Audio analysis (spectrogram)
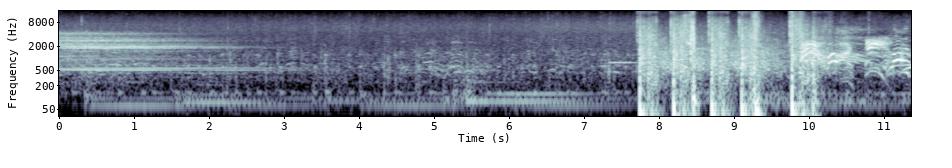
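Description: Gunfire in the Western video game Red Dead Redemption: a quick volley of sharp, loud shots cracks out late in the clip after a stretch of low ambient rumble and hiss.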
